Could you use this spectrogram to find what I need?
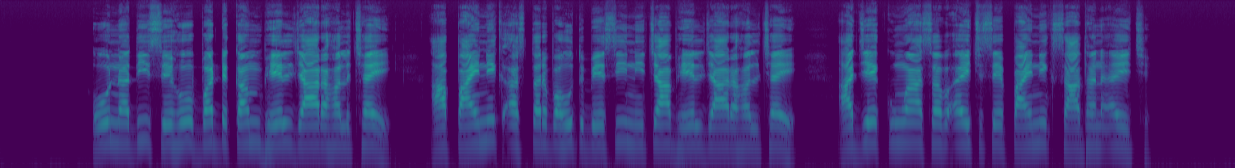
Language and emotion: Maithili, neutral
